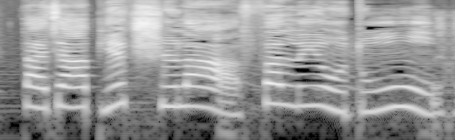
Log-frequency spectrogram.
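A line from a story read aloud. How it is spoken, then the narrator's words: Loud shout. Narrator (Chinese): 室友大声叫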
